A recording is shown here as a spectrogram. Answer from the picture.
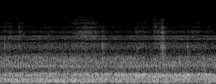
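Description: Steady, low-pitched rushing hum of the International Space Station's cabin air-circulation fans and equipment, with a couple of faint taps.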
